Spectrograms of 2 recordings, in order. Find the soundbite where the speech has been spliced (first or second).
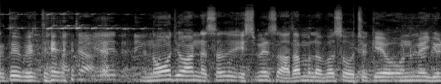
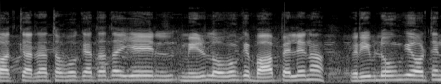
first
